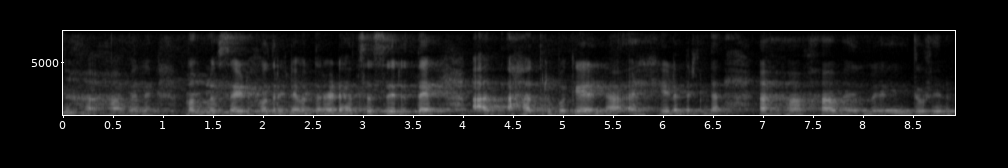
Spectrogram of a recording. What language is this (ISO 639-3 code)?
kan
